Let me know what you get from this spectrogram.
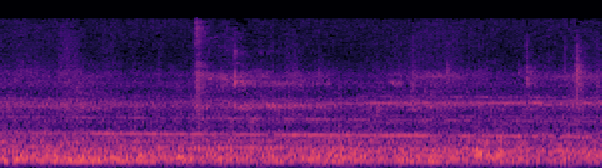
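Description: Steady running noise of a moving passenger train heard from inside the carriage: a low rumble from the wheels on the track with a faint held whine, and a couple of light clicks.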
